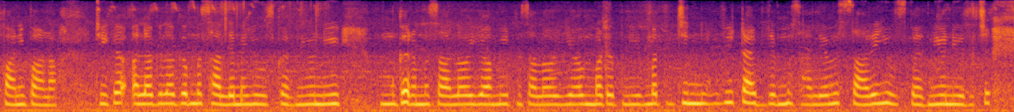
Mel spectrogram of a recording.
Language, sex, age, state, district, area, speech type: Dogri, female, 18-30, Jammu and Kashmir, Samba, rural, spontaneous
